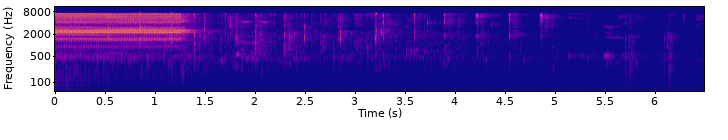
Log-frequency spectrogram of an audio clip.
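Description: Gym scoreboard buzzer sounding a steady electric tone, signalling the end of the wrestling period, and cutting off about a second in. Scattered knocks and faint voices follow.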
